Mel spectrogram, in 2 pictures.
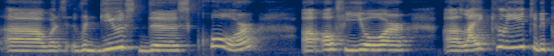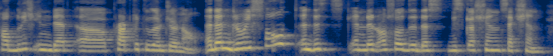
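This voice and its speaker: Indonesian woman lecturer, high voice, non-native English, patient step-by-step explaining with restarts. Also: lively intonation, moderate pace. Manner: explanatory, repeats words and restarts. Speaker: webinar speaker. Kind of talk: online lecture.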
